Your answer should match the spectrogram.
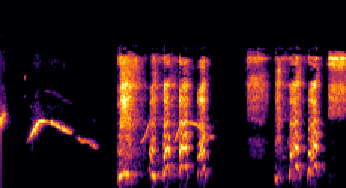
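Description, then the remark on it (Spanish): A person whistles a single wolf whistle, a catcall common in Mexico, a quick rising note sliding down again, clear, followed by several bursts of breathy laughter. “Ah, se ha ido progresando culturalmente de que está mal, es porque es una especie de acoso, pero es muy normal el silbido que va más o menos así.”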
